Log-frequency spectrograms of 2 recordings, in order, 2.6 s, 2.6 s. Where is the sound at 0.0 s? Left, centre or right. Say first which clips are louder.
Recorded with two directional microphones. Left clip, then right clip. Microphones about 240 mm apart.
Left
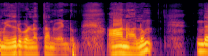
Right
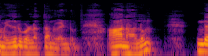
Left 13 dB; left.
